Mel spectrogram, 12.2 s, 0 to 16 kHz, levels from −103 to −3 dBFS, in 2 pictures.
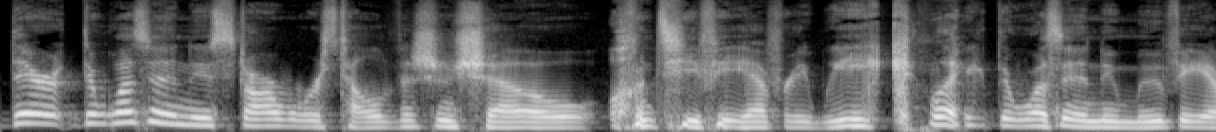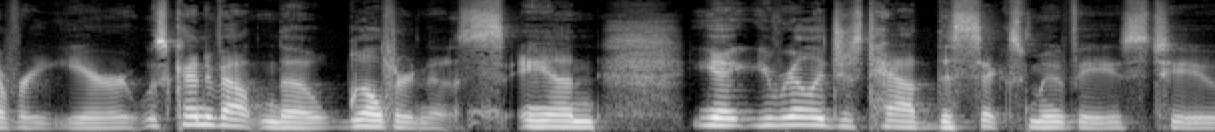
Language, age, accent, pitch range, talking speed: English, 40-59, American, 150-205 Hz, 200 wpm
